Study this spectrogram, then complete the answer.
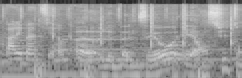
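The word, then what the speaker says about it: bánh xèo: Banzeo, ça c'est la prononciation viette.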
